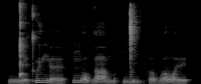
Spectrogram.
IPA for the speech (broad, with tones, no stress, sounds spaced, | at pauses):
ŋ͡ǃ e˩˥ kʼ ɯ˥ lʲ ŋ ɛ˩ | ŋ o˥˩ lˠ ɡ a˥˩ m | ŋ͡ǀ i˩ pʰ ʌ˩ b ʌ˩˥ lˠ e˩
